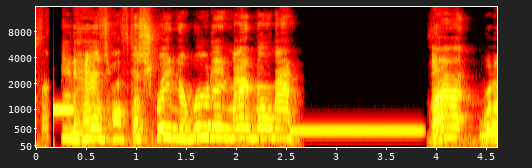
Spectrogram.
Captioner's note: tv beep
